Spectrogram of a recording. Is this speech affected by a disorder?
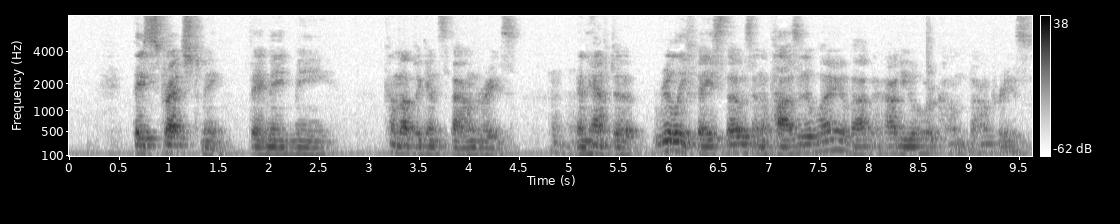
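No.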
